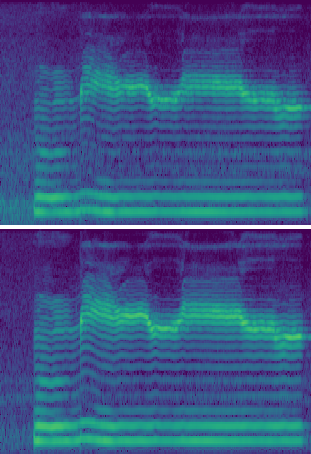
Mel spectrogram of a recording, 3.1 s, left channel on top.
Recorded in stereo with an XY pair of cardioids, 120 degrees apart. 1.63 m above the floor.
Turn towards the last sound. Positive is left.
turn(degrees=-35)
